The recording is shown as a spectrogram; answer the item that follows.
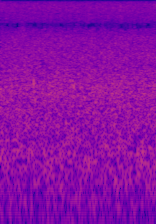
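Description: A branch of the Gale River flows with a steady, even rushing wash of water, fairly close and constant throughout with no other sounds.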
